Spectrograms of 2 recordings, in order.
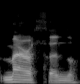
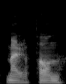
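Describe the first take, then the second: First: It is pronounced the usual English way. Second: It is pronounced the Macedonian way.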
